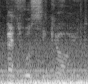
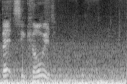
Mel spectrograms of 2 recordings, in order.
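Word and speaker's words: Betws-y-Coed: I say it as Betwsy Coed. Betwsy Coed, not Betsy Coed.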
